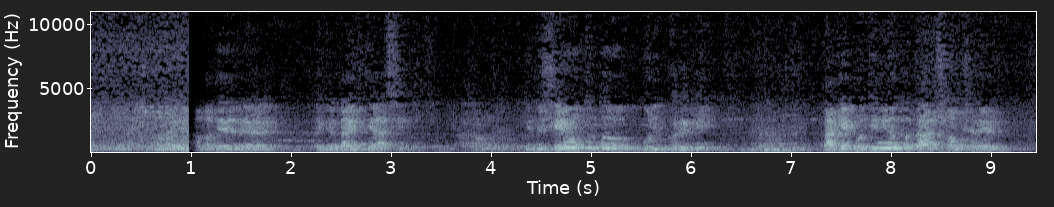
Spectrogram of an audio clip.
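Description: An elderly man speaks calmly in a large, echoing hall.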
